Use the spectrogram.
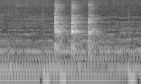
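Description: Cumin seeds sizzle in hot oil in a pan while being stirred, with a soft steady hiss and three sharp scraping clinks of the spoon against the pan.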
